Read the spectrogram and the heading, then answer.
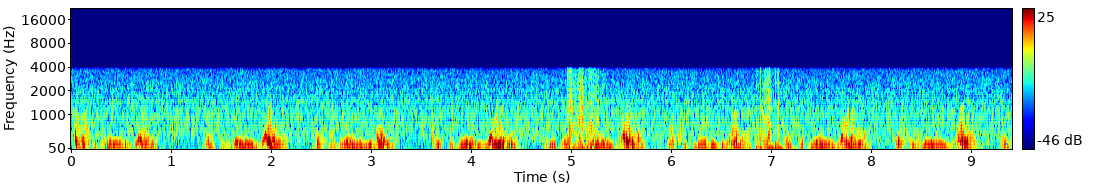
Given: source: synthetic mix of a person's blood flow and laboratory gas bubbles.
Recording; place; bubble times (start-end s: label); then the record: Doppler ultrasound of blood flow; precordium
0.00-0.20 s: bubbles
From the record:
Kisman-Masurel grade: 113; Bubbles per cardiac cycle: 1 to 2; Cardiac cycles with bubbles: 1 to 10%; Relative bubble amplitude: loud (0.450 to 0.775); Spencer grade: 1 (occasional bubble signal discernible with the cardiac motion signal, with majority of cardiac periods free of bubbles); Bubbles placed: only in the low amplitude regions of the cardiac cycle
